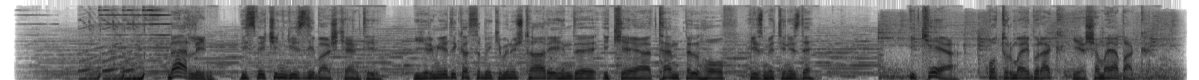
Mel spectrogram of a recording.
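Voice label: Turkish, Werbung Freundlich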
